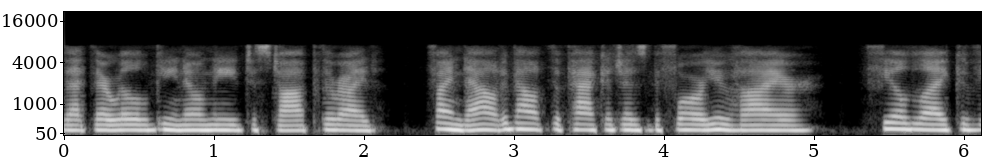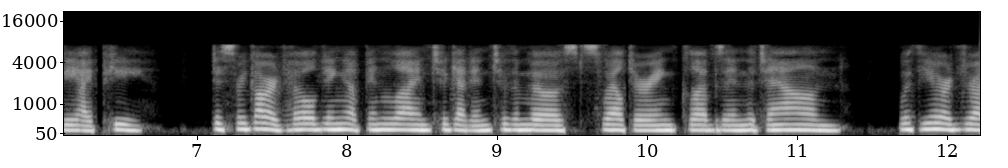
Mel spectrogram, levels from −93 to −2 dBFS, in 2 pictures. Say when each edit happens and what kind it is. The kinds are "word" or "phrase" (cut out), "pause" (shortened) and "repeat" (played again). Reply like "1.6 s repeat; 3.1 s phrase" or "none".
none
